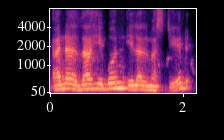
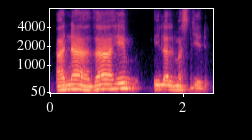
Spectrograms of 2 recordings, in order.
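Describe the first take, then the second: First: The words run together without pauses. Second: Each word is said separately with pauses. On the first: "sambung boleh"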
